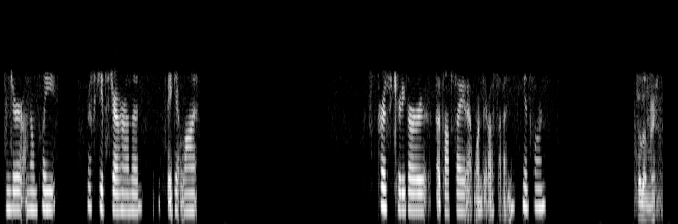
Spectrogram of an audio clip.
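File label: Police Department, scanner audio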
